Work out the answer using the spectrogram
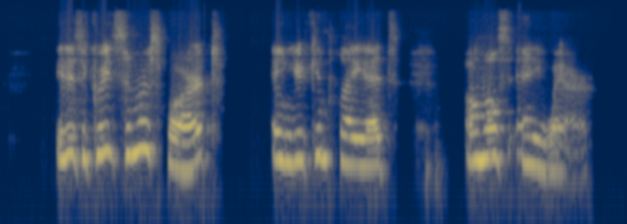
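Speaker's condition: Down syndrome; delivering live talk with slides

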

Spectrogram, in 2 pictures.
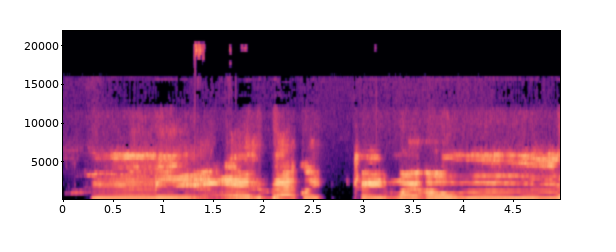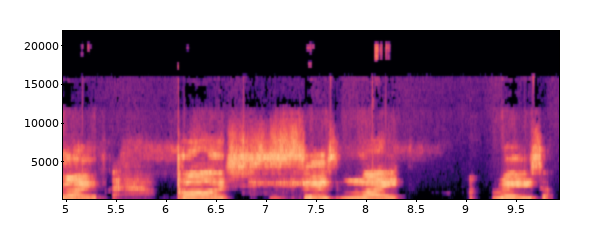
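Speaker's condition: Cerebral palsy; wheelchair user

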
